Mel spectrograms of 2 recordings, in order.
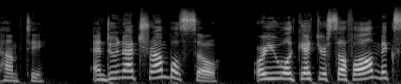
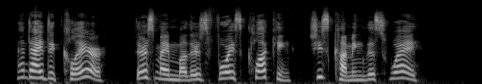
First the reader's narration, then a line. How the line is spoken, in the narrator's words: cried Coochie Coo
